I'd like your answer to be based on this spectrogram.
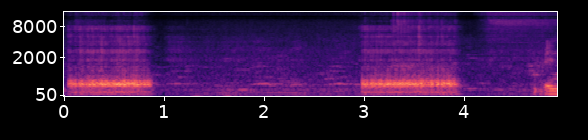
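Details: Loud snoring from a man, described as overweight, asleep on Christmas night, December 2010.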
